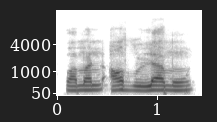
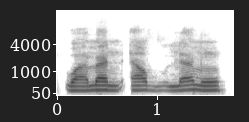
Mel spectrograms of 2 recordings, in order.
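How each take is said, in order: First: The hamzah is said thick and heavy. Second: The hamzah is said thin and light. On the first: The speaker calls it wrong. "Dia tebal a, hamzah tu" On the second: The speaker calls it right. "masukkan dengan cara yang betul"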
